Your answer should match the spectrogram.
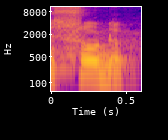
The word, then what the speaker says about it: should: इसी तरह से ये होगा शुड, SHOULD, शुल्ड नहीं शुड, ये शुड होगा। इसके अंदर L से पहले OU आया हुआ, तो ये L साइलेंट होगा।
